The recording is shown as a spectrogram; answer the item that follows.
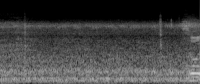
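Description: Steady background noise, an even hiss with a faint low hum; a man's voice starts near the end.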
